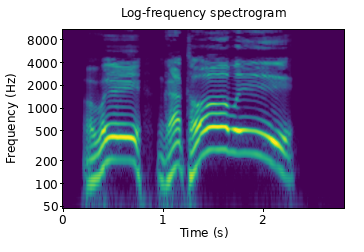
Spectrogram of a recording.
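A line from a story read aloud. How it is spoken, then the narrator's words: Loud booming call. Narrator (Russian): Призывно завопил Штифт зычным и мощным голосом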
